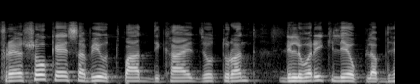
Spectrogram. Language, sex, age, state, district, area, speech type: Hindi, male, 30-45, Madhya Pradesh, Bhopal, urban, read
